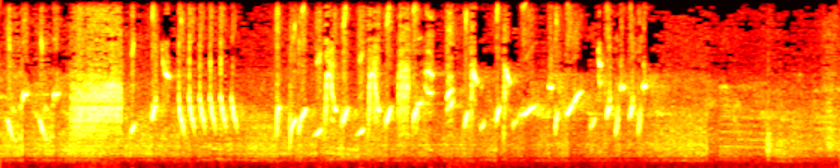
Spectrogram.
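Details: European goldfinch song recorded at Oued Zhour, Skikda: a fast, liquid stream of tinkling chirps, quick rising slurs and rattled trills for about four seconds before fading to quieter background.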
